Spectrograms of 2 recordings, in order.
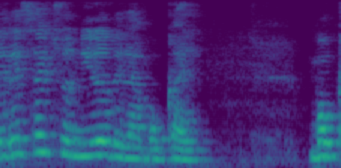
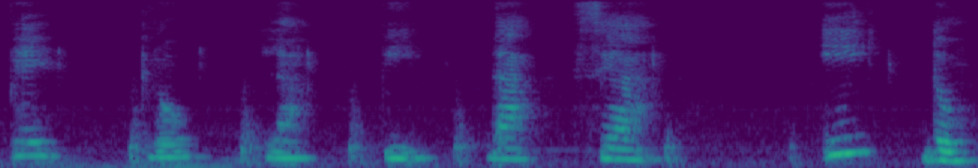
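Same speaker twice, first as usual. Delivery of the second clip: very slow and quiet, syllable by syllable; whisper-soft, spacing "Pero la vida se ha ido"; slow syllable count; 2 semitones lower, 7 dB quieter, much slower than usual. Shown as a demonstration. Teacher counting syllables slowly for students. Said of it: "Son ocho sílabas".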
